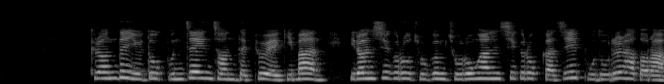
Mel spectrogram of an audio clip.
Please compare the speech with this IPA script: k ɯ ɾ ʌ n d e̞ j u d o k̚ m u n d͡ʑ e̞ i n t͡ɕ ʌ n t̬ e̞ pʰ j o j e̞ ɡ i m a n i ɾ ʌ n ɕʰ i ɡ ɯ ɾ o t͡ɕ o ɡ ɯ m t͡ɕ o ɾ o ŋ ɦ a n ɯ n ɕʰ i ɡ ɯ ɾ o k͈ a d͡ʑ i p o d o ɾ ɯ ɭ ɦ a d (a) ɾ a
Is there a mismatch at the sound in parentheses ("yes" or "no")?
yes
